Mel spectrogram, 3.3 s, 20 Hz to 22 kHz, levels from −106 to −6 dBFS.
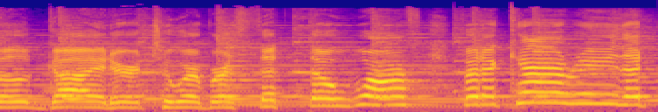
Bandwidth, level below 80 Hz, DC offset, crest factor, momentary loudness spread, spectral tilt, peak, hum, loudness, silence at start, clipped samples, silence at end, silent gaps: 18 kHz; -54 dBFS; under 0.1%; 14 dB; 6 LU; -2.5 dB/octave; 0 dBFS; none; -14 LUFS; 0 s; under 0.1%; 0 s; none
